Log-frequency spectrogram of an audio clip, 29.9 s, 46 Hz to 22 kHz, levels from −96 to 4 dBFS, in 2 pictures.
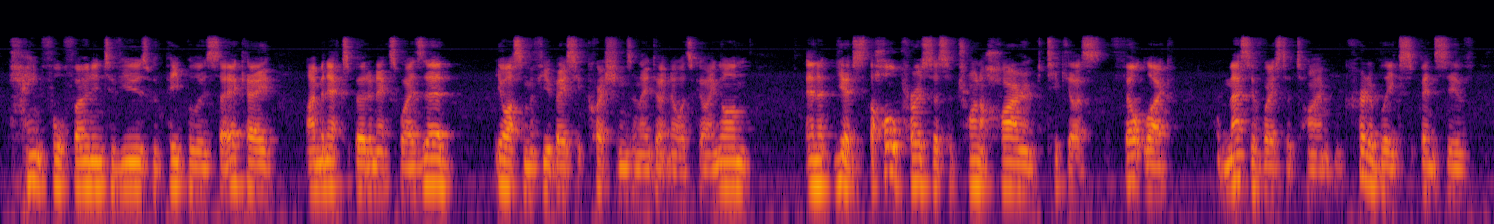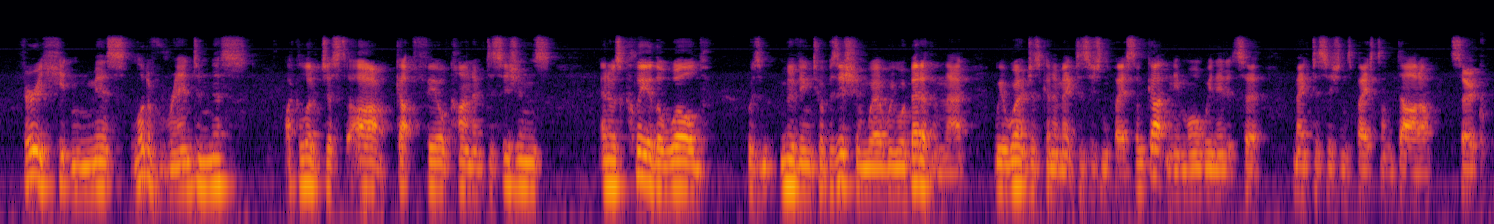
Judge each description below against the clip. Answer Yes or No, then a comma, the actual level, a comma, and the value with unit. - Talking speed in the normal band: No, fast, 210 wpm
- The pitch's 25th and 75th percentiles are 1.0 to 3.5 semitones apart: Yes, average, 2.9 semitones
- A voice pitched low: Yes, low, 120 Hz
